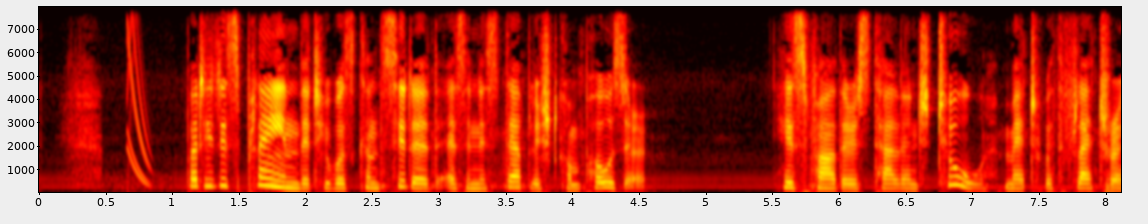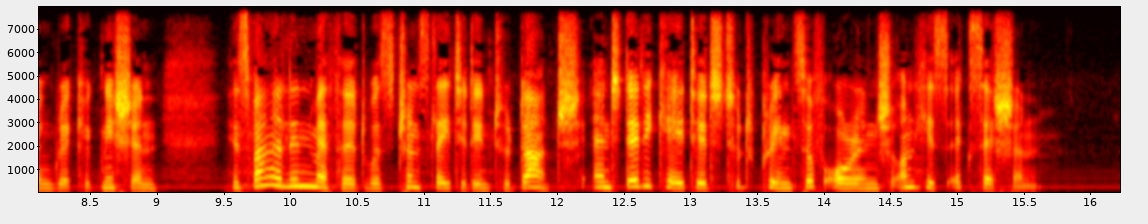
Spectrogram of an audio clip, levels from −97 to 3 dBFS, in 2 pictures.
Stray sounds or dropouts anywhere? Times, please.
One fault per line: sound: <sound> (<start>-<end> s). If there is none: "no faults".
sound: chirp (0.7-0.9 s)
